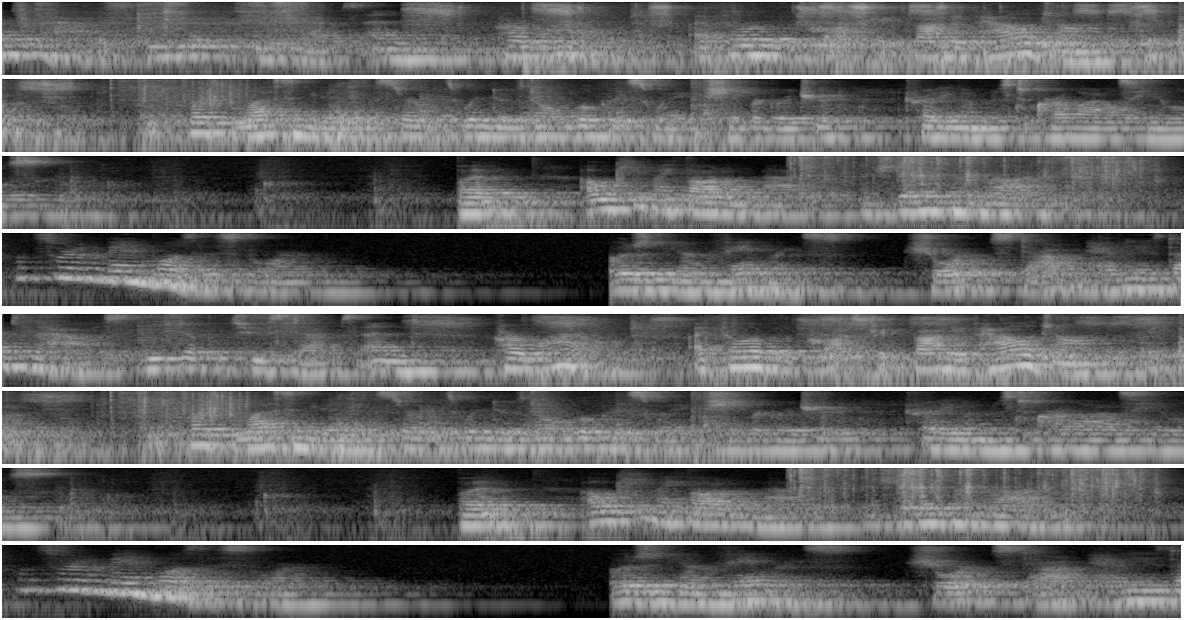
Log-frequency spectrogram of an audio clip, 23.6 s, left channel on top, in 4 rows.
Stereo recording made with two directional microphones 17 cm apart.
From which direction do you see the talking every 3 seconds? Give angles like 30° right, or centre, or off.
60° right, 30° right, 20° left, 40° left, 60° left, 60° left, 60° left, 70° left.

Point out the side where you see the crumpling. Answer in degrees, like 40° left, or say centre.
20° right.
